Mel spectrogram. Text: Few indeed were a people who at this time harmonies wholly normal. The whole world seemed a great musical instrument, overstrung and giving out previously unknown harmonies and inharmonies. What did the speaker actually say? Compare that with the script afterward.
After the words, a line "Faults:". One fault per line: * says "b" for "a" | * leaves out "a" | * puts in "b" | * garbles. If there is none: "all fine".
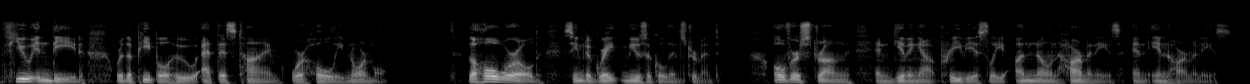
Few indeed were the people who at this time were wholly normal. The whole world seemed a great musical instrument, overstrung and giving out previously unknown harmonies and inharmonies.
Faults:
* says "the" for "a"
* says "were" for "harmonies"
